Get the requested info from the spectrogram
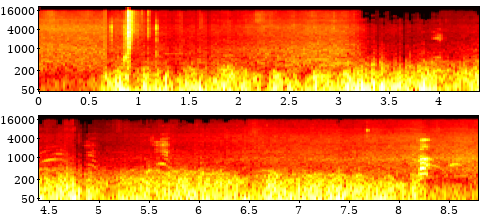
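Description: A golf iron striking the ball out of long rough: one sharp crack about a second in. It is followed by loud wind buffeting on the microphone.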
